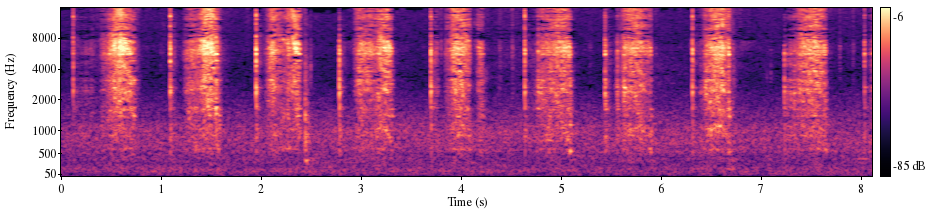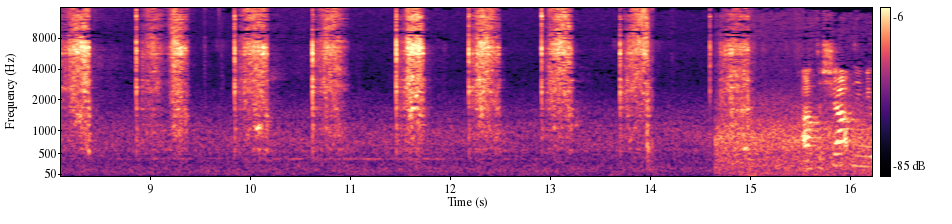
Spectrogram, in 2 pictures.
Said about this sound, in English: After sharpening your tools with a file, you may wish to use a sharpening stone to get the final edge finish.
